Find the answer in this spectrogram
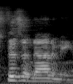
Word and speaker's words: physiognomy: The C or the GN is silent. So physiognomy. So it's physiognomy.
